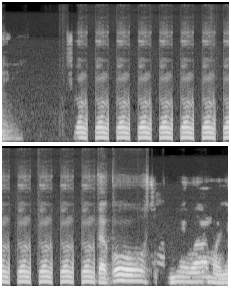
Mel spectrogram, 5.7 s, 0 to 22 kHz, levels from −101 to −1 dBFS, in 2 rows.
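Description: An echo canceller that likely could not tell the talker from loudspeaker echo while both sides spoke causes speech suppressed in double talk from 0.04 to 0.25 s. The opening sound dips by a few decibels for about a fifth of a second. It happens again from 0.83 to 0.95 s, where the level drops more noticeably, by around 10 dB, for roughly a tenth of a second, so the sound briefly sinks.

From 1.06 to 3.99 s the playback likely stalled and kept retrying, producing a stutter with silent gaps. Each retry replays the same 160 ms fragment and is followed by about 106 ms of digital silence. The burst returns every 267 ms, eleven times in all, in a rigid mechanical rhythm, and whatever should have been heard across those three seconds is lost.

From 4.69 s to the end, speech is again suppressed in double talk, the likely cause once more being an echo canceller ducking the talker while the far side speaks. 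This time the level falls by roughly 15 dB at its deepest across about a second, leaving the sound much quieter.

Within that stretch, from 4.76 to 4.86 s, the other side's voice leaks through. The echo canceller likely left part of the loudspeaker signal in the microphone feed. It comes through as a short scrap sitting well below the main sound, around 15 dB down.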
